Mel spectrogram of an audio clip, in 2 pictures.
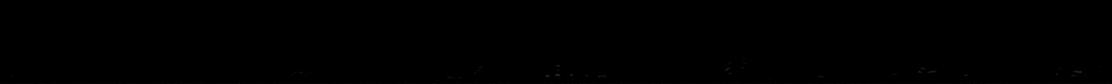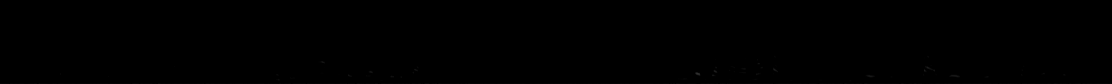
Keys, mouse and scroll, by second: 0.3 ctrl+alt+middle click, 1.3 middle click, 2.3 middle click, 3.2 middle click, 15.8 click.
